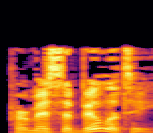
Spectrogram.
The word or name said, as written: permissibility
